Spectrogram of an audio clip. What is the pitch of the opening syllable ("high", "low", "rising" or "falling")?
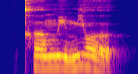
high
